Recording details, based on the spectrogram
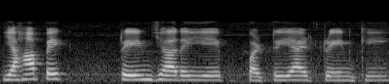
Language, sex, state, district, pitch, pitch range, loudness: Hindi, female, Maharashtra, Mumbai Suburban, 200 Hz, 195-220 Hz, -19 LUFS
